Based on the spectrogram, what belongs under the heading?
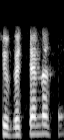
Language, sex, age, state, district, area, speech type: Telugu, male, 18-30, Andhra Pradesh, West Godavari, rural, conversation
